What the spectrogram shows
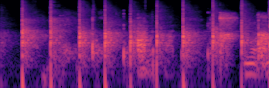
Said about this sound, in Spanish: Un aplauso, un aplauso.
